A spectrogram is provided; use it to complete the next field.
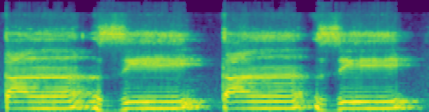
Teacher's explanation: ये ता जो दो नुक्तों वाला ये बरीक पढ़ा जाता है। और ता के बाद नून है, गुन्ना करेंगे यहाँ पे। जा में सीटी आएगी, तंजी, आगे या मद्दा है, एक अलिफ की मकदार लंबा करेंगे।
